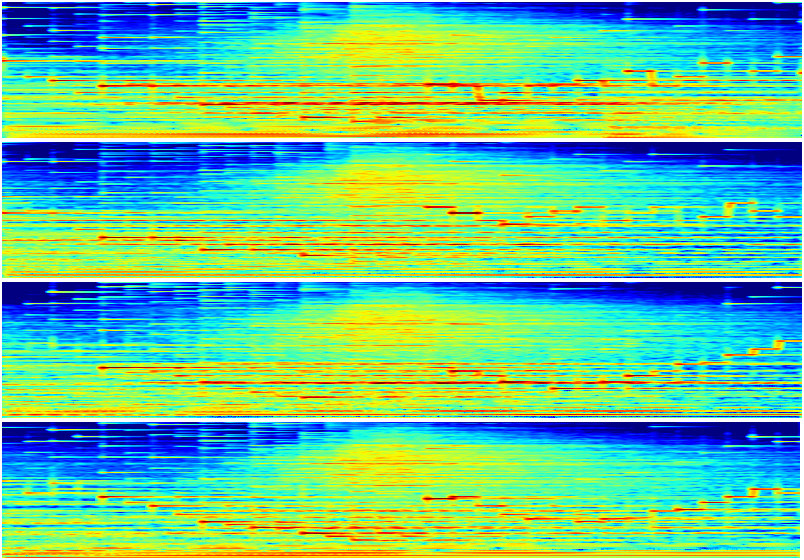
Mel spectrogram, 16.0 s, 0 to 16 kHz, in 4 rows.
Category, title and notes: Music > Multiple instruments
Elysian Depths 2 (120 BPM 8 Bars)
120-bpm, Dylan-Kelk, gleaming-ocean, glittering-ocean, glorious-ocean, glorious-sea, Lux-Aeterna-Audio, ocean-documentary-music, ocean-documentary-theme, ocean-loop, ocean-music, ocean-soundtrack, ocean-theme, soothing-loop, swimming-theme, vast-ocean, water-level, water-level-music, water-level-theme, water-theme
